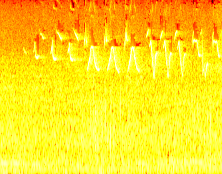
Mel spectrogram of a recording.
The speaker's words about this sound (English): Anyway, I wanted to record those birds, not the Spanish.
